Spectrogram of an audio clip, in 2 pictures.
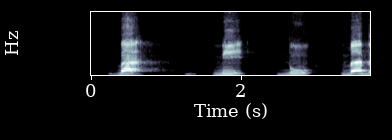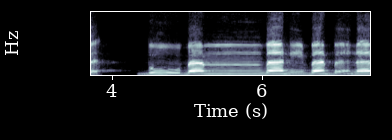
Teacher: dengan merapatkan kedua bibir satu sama lain menyentuhkannya tanpa mengalirkan udara kalau mim tadi itu adalah ada aliran suara ya bukan udara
